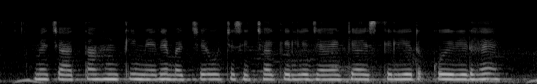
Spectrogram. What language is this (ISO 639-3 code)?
hin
